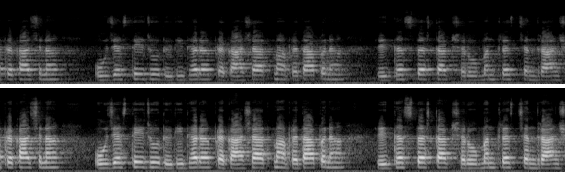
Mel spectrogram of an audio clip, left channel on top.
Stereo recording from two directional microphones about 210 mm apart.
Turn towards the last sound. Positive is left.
turn(degrees=-25)  # may be behind; listen again after turning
